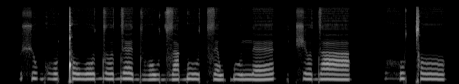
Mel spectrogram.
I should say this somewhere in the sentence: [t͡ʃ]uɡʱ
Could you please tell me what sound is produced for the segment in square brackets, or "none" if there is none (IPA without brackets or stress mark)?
ʃ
